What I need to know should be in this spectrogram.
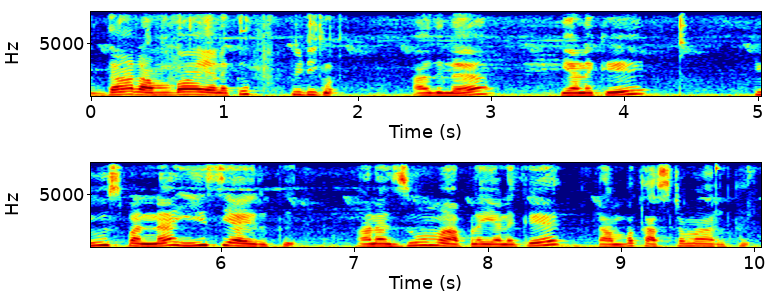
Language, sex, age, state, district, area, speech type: Tamil, female, 30-45, Tamil Nadu, Tiruvannamalai, rural, spontaneous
